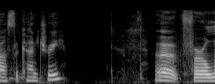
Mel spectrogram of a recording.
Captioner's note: speaking French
